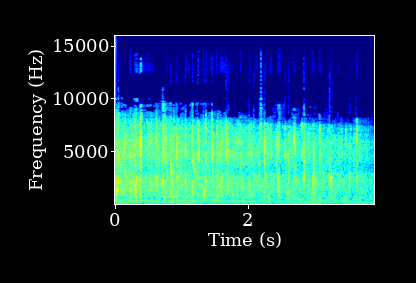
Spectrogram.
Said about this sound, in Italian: Il pubblico ha applaudito la sua risposta, insomma.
